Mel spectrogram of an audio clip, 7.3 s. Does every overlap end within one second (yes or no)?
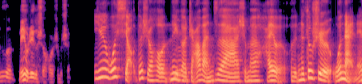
yes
